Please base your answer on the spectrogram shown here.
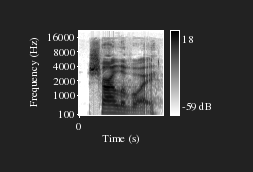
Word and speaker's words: Charlevoix: How often are you guys in Charlevoix?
